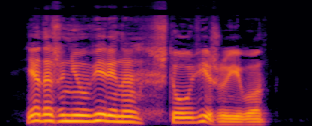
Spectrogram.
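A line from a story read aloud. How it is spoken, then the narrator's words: Sad. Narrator (Russian): печально произнесла Мэрибет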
